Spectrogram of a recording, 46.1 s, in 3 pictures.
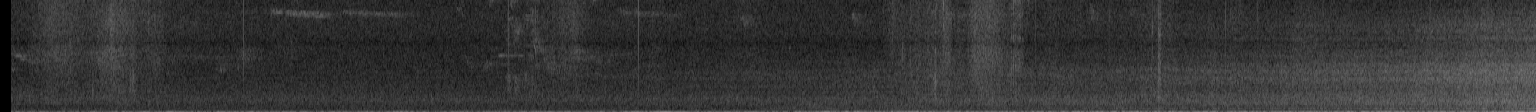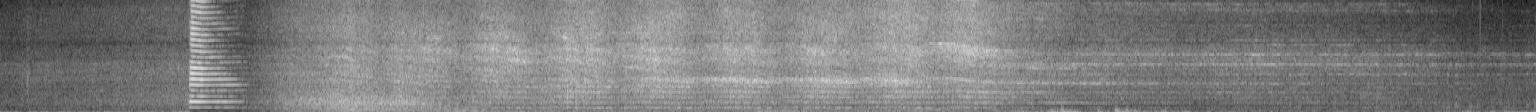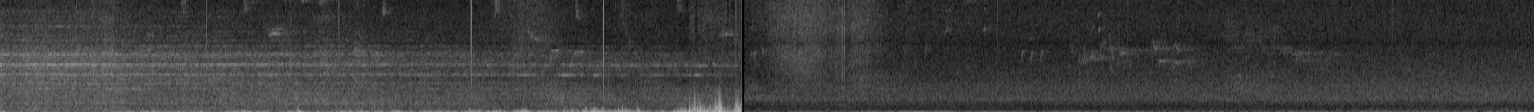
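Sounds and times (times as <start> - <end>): train passing with rail noise: 0.3 - 46.0
train horn blast: 17.2 - 29.8.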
